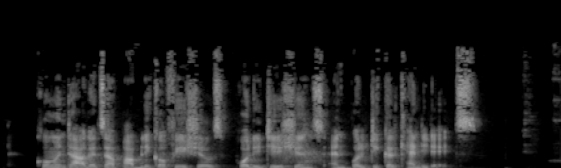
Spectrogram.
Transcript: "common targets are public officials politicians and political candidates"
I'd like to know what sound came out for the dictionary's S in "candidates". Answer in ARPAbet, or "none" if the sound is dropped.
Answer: S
